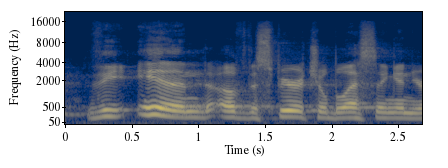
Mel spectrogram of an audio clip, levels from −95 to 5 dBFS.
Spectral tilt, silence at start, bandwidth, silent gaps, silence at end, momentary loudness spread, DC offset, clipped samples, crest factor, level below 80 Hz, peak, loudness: -4.5 dB/octave; 0.15 s; 14.5 kHz; none; 0 s; 11 LU; under 0.1%; under 0.1%; 18 dB; -76 dBFS; -12 dBFS; -29 LUFS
